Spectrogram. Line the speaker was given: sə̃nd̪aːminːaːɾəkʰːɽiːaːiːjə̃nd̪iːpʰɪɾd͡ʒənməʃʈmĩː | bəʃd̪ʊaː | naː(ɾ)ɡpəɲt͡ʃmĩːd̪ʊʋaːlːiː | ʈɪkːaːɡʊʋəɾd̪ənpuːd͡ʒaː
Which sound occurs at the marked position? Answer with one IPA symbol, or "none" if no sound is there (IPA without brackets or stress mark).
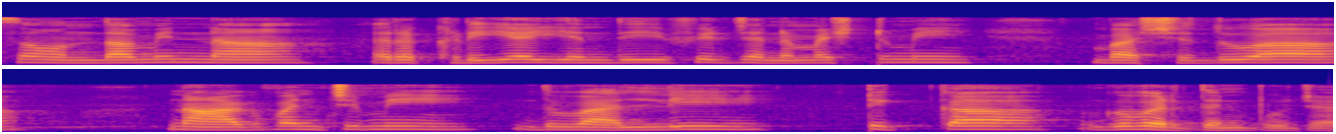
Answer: none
